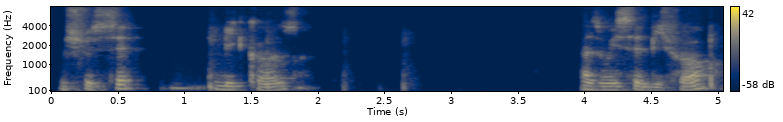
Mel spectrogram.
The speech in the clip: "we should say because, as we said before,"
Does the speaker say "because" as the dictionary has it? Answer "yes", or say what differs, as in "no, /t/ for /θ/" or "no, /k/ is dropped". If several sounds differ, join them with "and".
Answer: yes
